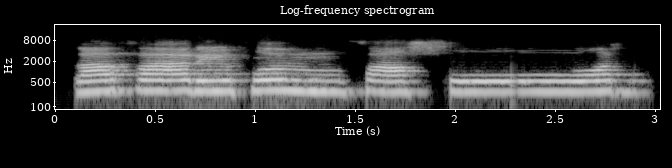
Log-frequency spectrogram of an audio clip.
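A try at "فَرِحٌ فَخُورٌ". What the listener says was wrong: Iya, tapi nggak dengung jadinya. Yuk diulang lagi.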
